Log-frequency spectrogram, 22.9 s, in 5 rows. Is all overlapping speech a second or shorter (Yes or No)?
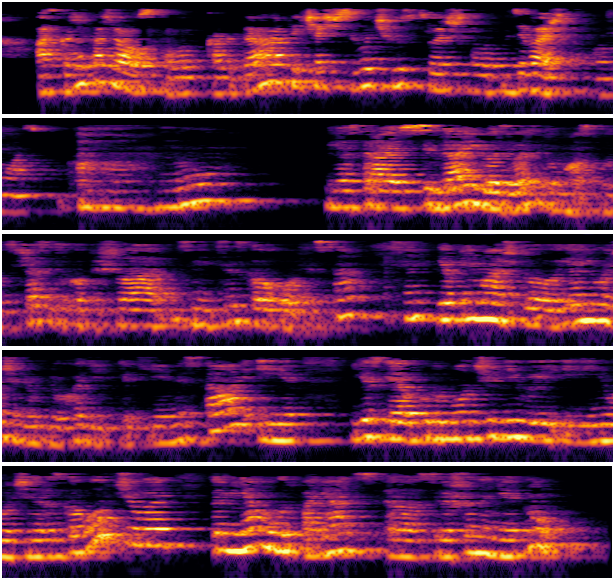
Yes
